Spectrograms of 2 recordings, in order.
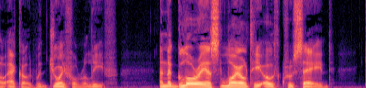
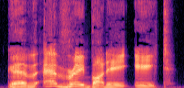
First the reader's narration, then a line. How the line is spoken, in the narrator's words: with righteous belligerence he roared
